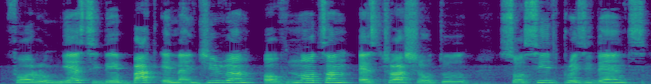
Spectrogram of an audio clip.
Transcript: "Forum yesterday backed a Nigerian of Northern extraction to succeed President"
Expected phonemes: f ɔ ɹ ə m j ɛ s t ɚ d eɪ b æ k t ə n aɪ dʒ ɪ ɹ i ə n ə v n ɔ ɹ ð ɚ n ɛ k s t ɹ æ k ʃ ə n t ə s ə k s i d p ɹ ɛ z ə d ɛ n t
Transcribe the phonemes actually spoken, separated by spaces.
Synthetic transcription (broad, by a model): f ɔ ɹ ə m j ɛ s t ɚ d eɪ b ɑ k ə n aɪ dʒ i ɹ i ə n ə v n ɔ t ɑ n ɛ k s t ɹ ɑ k ʃ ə n t ə s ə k s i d p ɹ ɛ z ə d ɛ n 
